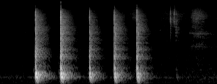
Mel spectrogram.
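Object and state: Hollow box.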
